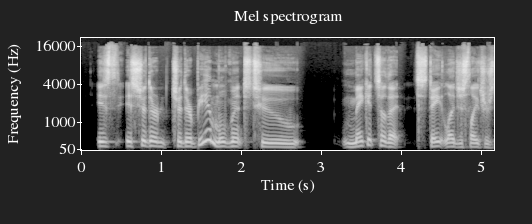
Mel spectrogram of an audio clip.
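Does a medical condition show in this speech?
No.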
